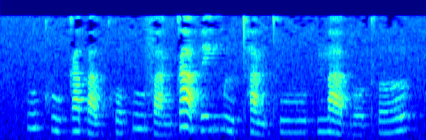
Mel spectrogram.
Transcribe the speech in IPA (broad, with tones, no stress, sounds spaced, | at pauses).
p uː˧˥ kʰ uː˧˩ k a˧ p a˩˧ w kʰ o˩˧ p uː˧ f aː˩ ŋ k aː˥˨ p e˧ j m ɯː˧˩ t̪ʰ a˧˩ ŋ t̪ʰ uː˧ | m aː˧˩ b oː˩ t̪ʰ ɤː˧˥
